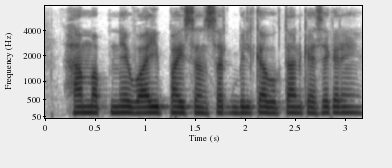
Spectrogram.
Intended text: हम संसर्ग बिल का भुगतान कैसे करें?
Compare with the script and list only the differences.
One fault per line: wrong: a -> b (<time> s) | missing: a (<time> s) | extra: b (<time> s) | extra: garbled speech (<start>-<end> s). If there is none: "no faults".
extra: अपने वाईफाई (0.5 s)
